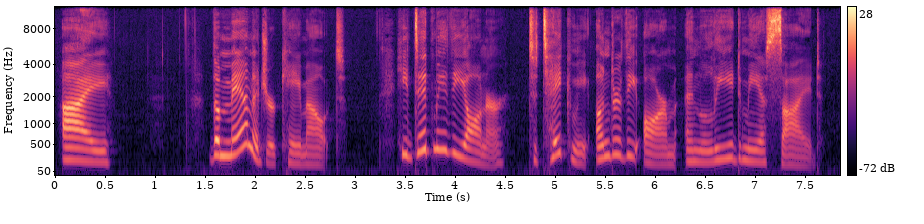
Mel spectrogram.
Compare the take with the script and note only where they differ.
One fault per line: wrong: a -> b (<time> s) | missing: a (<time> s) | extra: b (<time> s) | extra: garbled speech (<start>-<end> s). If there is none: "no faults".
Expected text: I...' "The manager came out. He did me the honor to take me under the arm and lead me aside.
no faults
